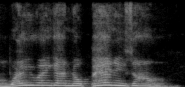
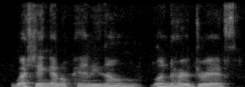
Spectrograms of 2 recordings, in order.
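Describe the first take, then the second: First: Higher, mocking man's voice; imitating him. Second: Said in the usual way. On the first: Retelling him demanding why the girl has no panties, mocking. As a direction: play him demanding, pitched up. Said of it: "He told me". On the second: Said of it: "What are you talking about".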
